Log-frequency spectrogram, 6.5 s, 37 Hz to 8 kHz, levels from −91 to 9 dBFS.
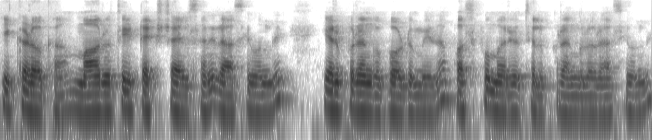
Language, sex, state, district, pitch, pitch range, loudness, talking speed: Telugu, male, Telangana, Karimnagar, 110 Hz, 105-115 Hz, -20 LUFS, 165 wpm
